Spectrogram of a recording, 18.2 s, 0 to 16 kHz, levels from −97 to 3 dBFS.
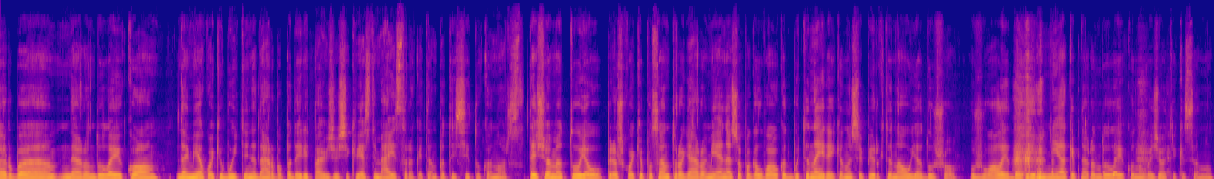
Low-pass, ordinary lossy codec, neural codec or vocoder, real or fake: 14.4 kHz; Opus, 64 kbps; none; real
